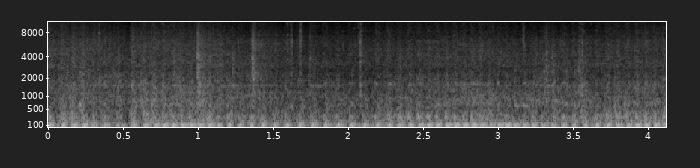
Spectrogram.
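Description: A four-wheeler (ATV) engine catches right at the start and runs steadily at low revs, with an even, rapid chugging pulse, as the machine begins to back out slowly.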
